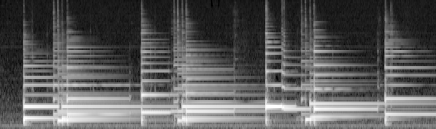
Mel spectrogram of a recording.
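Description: A plucked ukulele picks out the slow melody of House of the Rising Sun, single notes and light chords ringing and decaying one after another, clear and close with no talking.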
